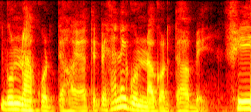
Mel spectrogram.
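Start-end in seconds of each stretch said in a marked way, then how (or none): 2.3-2.5 "ফি" with a long-held vowel; one-alif stretch. Shown as a demonstration. Teacher showing an alif's length, "ফি" held long. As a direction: draw out the i of "ফি". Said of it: "ফি এক আলিফ টেনে পড়তে হবে".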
